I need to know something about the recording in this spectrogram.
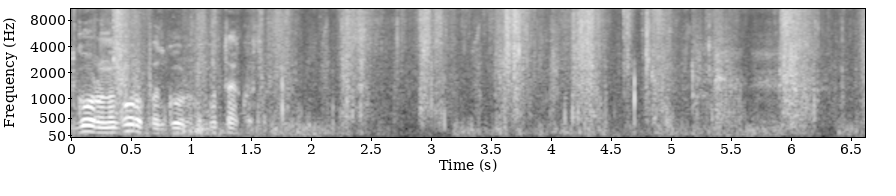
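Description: A man speaks with animation close by, outdoors.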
